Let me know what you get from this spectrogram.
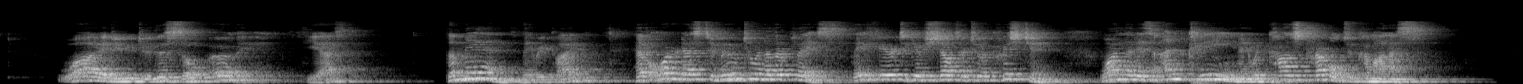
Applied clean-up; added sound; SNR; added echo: none; none; none; reverberation time 1.0 s.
